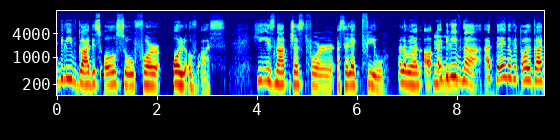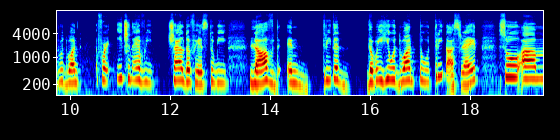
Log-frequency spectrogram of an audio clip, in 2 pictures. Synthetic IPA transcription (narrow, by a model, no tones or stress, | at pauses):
ajbɪlivɡad̪ɪzɔlsofɔɹ | ʔɔlɔvɐ̰s | hiɪznat̪̚d͡ʒɐst̪fɔɹɐsɛlɛk̚t̪fil | ʔɐlɐmjon̰ajbɪlivnɐʔɐt̪̚d̪əɛ̃nd̪ɔvɪt̪ʔɔlɡɑd̪̚wʊd̪̚wɑ̃nt̪ | fɔɹit͡ʃɛ̃nd̪ɛvɹi | t͡ʃajld̪ɔvhɪst̪ubi | lʌvd̪ʔɛ̃nd | t̪ɹit̪ɛd̪̚ | d̪ɐwejɦiwʊd̪wɑ̃nt̪ːut̪ɹit̪ɐsɹaɪt̪̚ | soʔɐm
